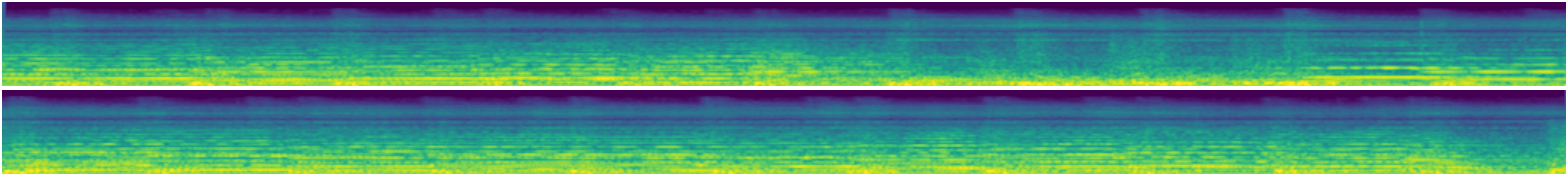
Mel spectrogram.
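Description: School jazz band playing live: saxophones and brass holding chords over a steady beat.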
